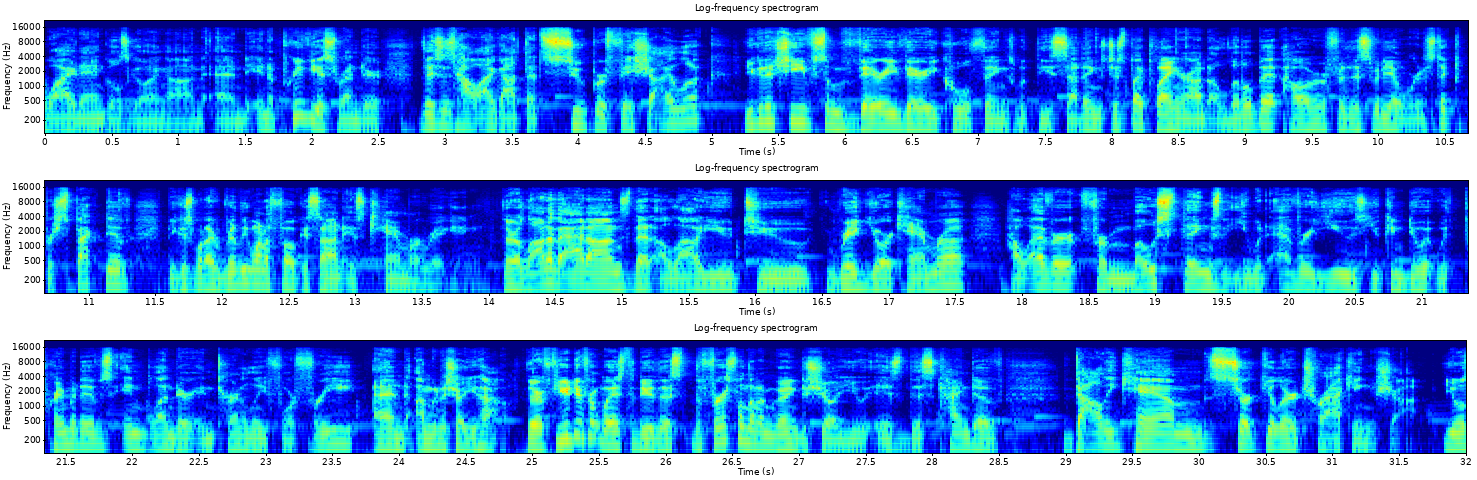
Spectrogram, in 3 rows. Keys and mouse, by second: 7.8 click, 13.9 z, 25.6 click, 26.3 shift+click, 31.7 click.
